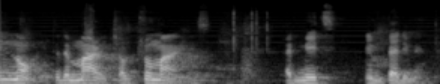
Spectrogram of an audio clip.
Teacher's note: the pattern for this poem is unstressed, stressed, unstressed, stressed, till the end of the line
